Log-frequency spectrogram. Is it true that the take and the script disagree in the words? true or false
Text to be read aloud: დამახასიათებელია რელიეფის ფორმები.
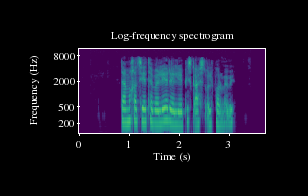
true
